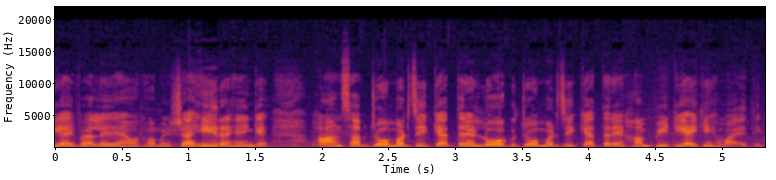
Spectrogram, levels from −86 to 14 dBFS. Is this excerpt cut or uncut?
uncut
